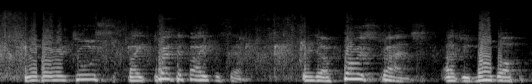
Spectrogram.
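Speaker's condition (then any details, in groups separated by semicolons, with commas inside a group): No condition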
